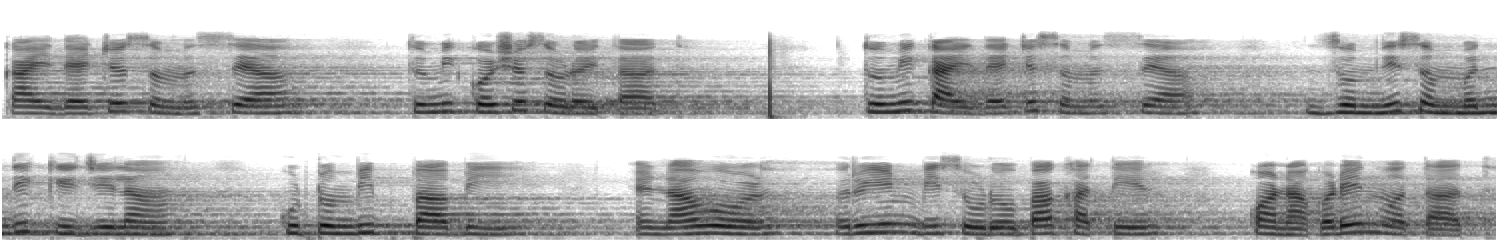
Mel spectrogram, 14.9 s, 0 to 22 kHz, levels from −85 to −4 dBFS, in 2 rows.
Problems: background sounds at intervals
